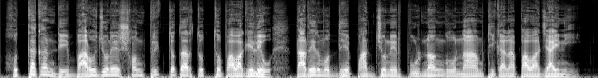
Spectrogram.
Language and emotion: Bengali, neutral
